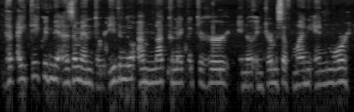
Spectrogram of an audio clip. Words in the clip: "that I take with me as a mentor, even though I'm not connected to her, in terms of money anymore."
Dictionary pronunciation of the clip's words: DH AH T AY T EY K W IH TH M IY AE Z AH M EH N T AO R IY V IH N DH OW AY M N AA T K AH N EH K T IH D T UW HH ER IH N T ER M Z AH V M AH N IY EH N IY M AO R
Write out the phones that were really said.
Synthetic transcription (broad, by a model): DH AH T AY T EY K W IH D M IY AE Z AH M EH N T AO R IY V IH N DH OW AY M N AA T K AH N EH K T IH D T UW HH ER IH N T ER M S AH V M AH N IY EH N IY M AO R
